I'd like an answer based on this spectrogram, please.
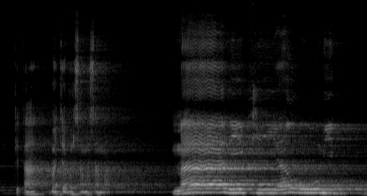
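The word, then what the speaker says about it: مَالِكِ يَوْمِ الدِّينِ: Di ayat yang keempat, perhatikan di huruf mim ada tanda alif kecil atau fathah berdiri, menandakan bacaannya dibaca panjang 2 harokat. Kesalahan yang sering terjadi, panjangnya itu berlebihan, maka jangan sampai lebih dari 2 harokat, hanya 1 ayunan atau 2 harokat.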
